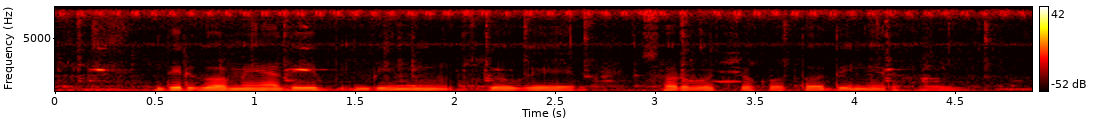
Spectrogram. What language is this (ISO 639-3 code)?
ben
